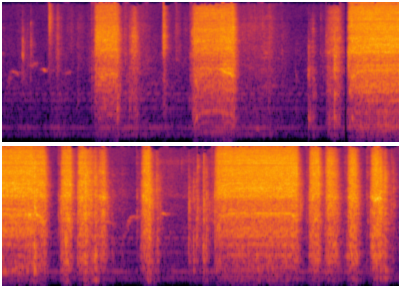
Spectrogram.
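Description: Cordless drill-driver running in several short bursts, the longest about a second and a half, driving screws to refit the cover on an air compressor.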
